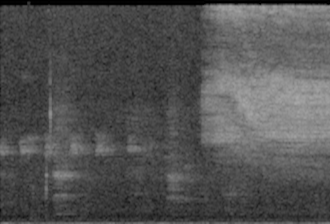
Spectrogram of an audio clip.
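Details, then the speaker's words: Gas-powered cordless portable soldering iron, newly bought: faint click, then steady high hiss halfway through as the gas valve is switched on and gas flows; normal before lighting. "suara mendesis kayaknya membuka kita tutup lagi"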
